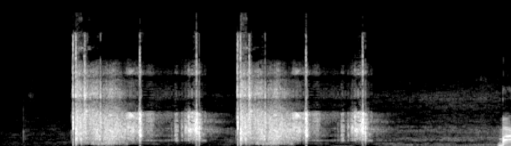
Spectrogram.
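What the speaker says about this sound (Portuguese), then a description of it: "Nossa, o tiro dessa aqui é bem mais legal. Escuta só." Gunshots fire in the mobile shooter game Chicken Gun, with two loud, crisp synthetic blasts each trailed by quick mechanical clicks, separated by a short pause and heard alone without talk.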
